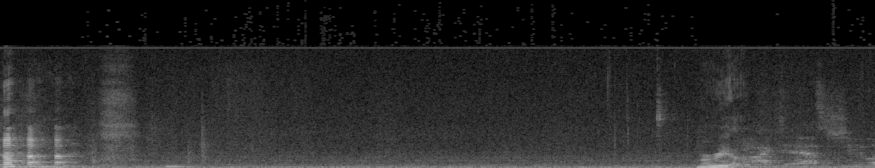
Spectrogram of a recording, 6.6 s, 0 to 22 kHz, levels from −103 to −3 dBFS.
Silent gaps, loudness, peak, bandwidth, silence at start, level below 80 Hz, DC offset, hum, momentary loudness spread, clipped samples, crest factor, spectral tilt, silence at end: none; -41 LUFS; -16 dBFS; 17.5 kHz; 0 s; -70 dBFS; under 0.1%; none; 19 LU; under 0.1%; 28 dB; -5 dB/octave; 0 s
